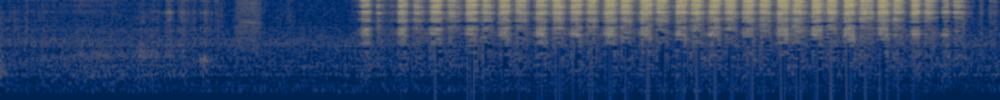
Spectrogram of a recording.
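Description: Sharpie fine-point marker scribbling rapidly back and forth on paper as it shades a circle in solid, several strokes a second. It starts about two seconds in and stops just before the end.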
